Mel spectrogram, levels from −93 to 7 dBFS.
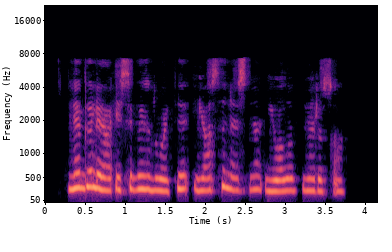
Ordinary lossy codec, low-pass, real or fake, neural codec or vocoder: AAC, 32 kbps; 7.2 kHz; fake; codec, 16 kHz, 2 kbps, FreqCodec, larger model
